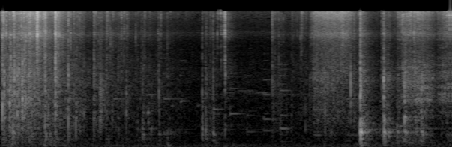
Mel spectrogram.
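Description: Paper squishies, taped paper toys, tumbling out of a plastic storage box onto a floor: a burst of paper rustling and crinkling at the start, then scattered light taps, with a sharp knock about five seconds in. Quiet background music plays under it.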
